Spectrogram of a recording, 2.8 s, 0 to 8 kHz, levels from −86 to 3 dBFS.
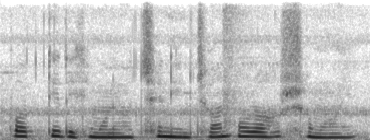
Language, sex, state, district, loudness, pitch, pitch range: Bengali, female, West Bengal, Alipurduar, -15 LUFS, 225 Hz, 205-245 Hz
